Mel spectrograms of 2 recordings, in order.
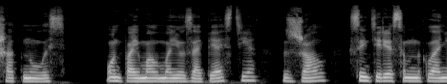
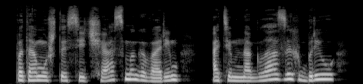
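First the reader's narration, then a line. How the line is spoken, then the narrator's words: Laughing. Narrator (Russian): рассмеявшись, Ариас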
